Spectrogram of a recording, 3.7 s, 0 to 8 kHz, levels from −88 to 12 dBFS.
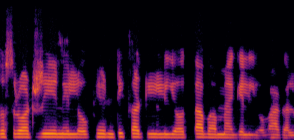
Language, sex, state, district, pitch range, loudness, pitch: Angika, female, Bihar, Bhagalpur, 165-185 Hz, -18 LUFS, 180 Hz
